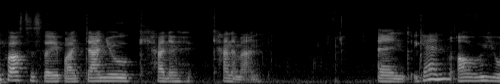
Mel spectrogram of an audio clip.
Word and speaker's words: Kahneman: That's how you say it, Kahneman.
